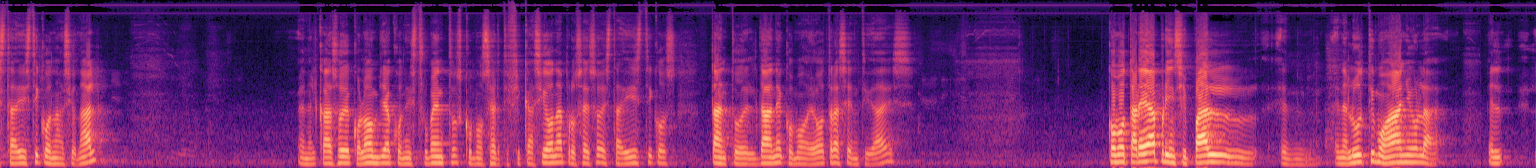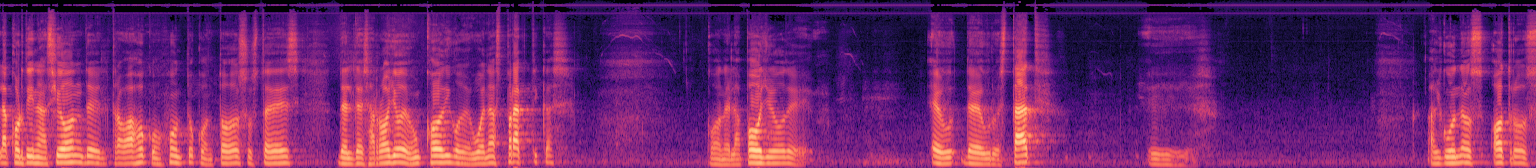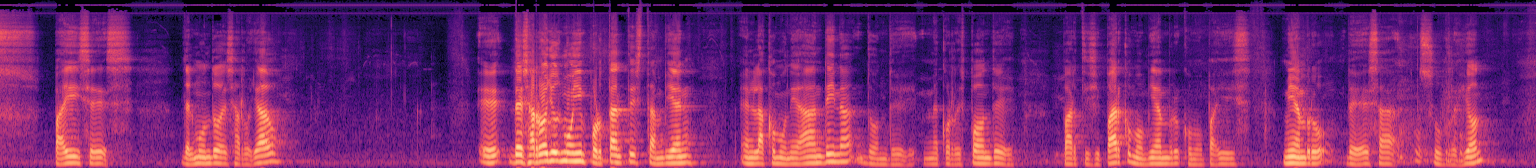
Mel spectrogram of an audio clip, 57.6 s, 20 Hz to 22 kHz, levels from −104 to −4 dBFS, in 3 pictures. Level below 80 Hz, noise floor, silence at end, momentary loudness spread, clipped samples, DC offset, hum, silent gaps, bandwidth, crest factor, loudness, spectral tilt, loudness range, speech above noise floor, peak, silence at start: -64 dBFS; -56 dBFS; 0.55 s; 17 LU; under 0.1%; under 0.1%; none; none; over 20 kHz; 18 dB; -21 LUFS; -5.5 dB/octave; 10 LU; 35 dB; -6 dBFS; 0 s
